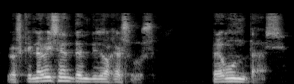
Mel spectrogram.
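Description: A man from Spain with a Spanish accent teaching an online class, brisk and teasing, calling on students by name. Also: medium pitch, very animated, breathy edge.

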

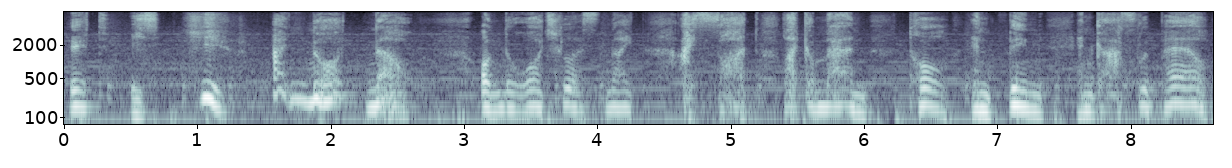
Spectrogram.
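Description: Gravelly, half-mad ship's mate. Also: male voice, fairly high pitch, a little slow, faint music behind. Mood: haunted, frantic. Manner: feverish, intense. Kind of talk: audio drama acting.

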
